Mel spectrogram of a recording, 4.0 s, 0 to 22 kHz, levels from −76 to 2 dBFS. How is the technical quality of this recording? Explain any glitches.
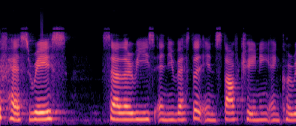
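One brief glitch stands out in the speech. From 0.53 to 0.58 s there is microphone overload. The peaks run about 1 dB past the converter's ceiling, and a small fraction of samples have their tops flattened. The likely cause is input gain set too high. It adds a short, harsh crackle to that loud moment.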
